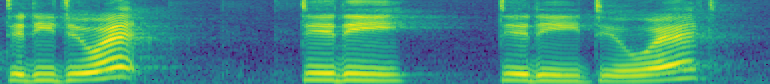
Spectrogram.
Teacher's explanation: 没有重音的时候，那个 h 常常没有念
